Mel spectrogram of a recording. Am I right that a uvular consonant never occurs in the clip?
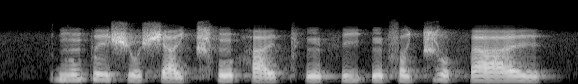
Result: yes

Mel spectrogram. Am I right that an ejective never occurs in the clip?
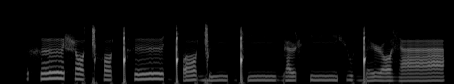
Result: no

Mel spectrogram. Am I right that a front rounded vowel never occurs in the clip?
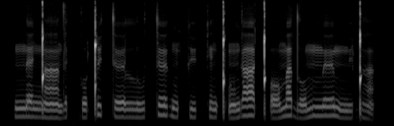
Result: no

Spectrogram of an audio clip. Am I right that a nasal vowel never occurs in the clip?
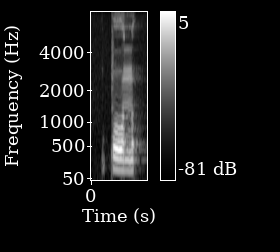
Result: yes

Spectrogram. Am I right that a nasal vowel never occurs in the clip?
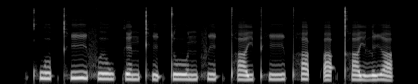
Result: yes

